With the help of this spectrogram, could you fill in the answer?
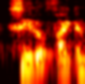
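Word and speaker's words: Psilophyton: बने हमारे, एक मिनट, सीलोफाइटन बने, राइट। यहाँ पी क्या है, साइलेंट है, ठीक है।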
